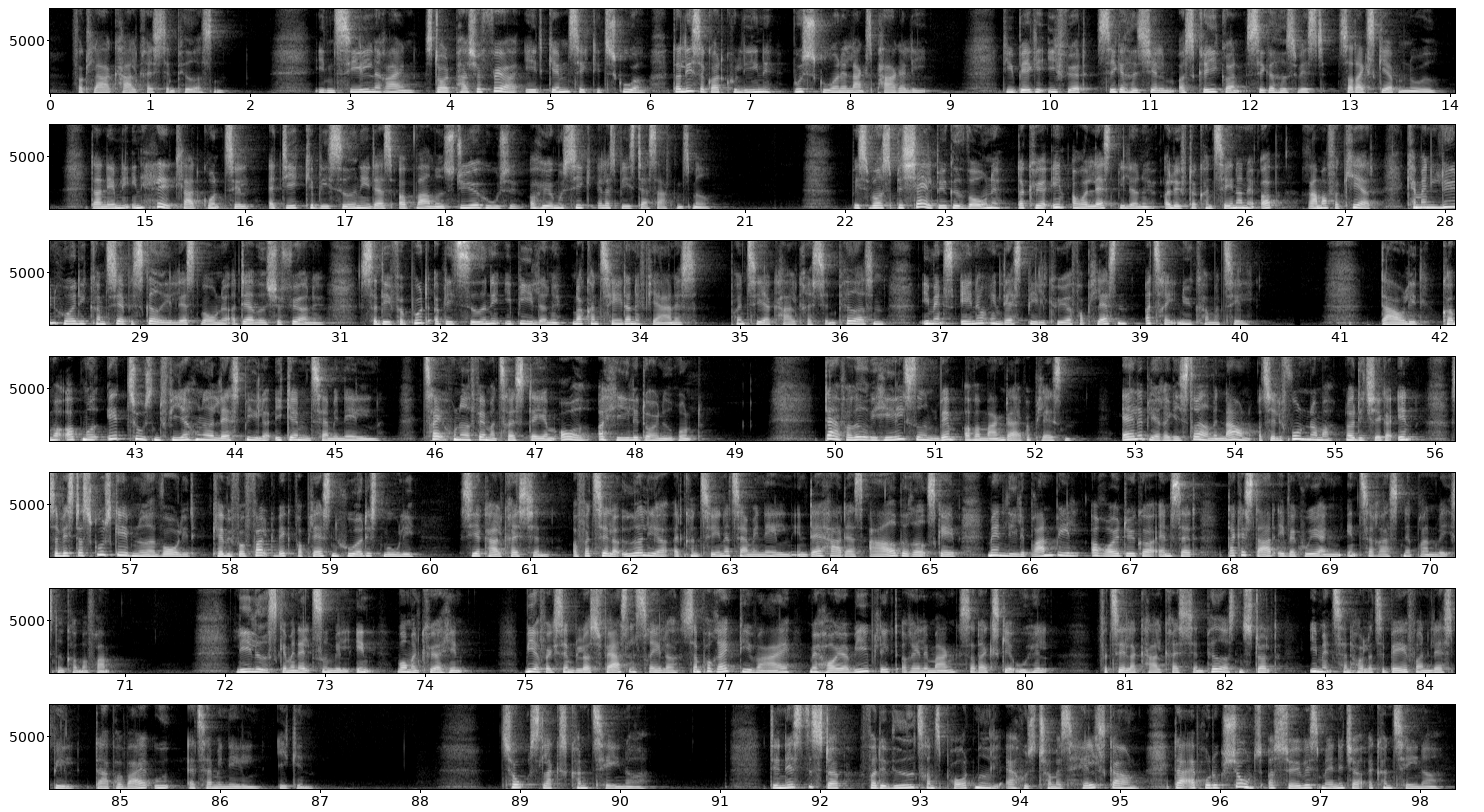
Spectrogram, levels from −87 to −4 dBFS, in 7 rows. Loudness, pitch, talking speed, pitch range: -22 LUFS, 190 Hz, 170 wpm, 165-215 Hz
